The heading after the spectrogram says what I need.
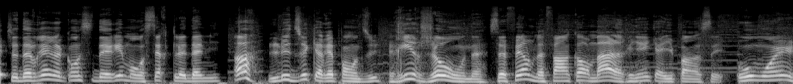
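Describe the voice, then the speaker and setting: A young man with a Québécois accent hosting a casual vlog, animated, laughing often and swearing casually. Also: on the high side. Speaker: YouTuber host.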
